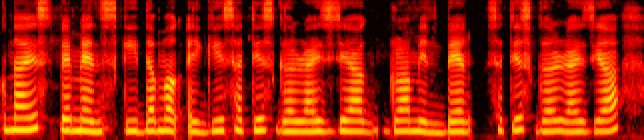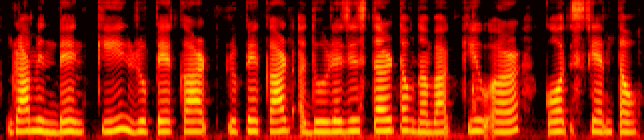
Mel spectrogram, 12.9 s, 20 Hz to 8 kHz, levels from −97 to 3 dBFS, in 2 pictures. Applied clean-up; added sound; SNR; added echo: none; none; none; none.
